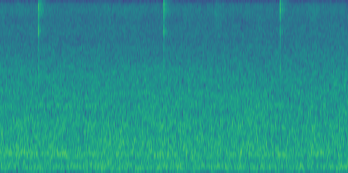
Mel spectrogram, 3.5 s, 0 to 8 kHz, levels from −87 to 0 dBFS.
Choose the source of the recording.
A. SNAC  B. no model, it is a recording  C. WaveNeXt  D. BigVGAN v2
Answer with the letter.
B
